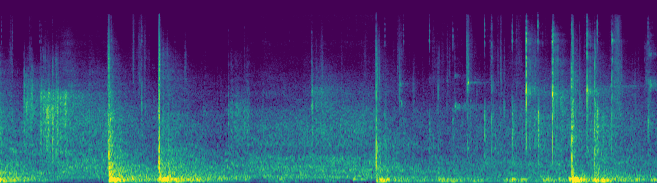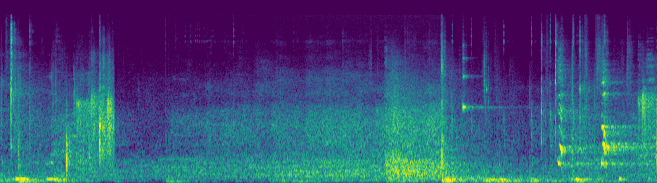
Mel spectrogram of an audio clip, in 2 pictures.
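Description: Table tennis rallies: the ball clicking off the table and the rackets in quick, irregular hits, in a large hall. Two points are played, each followed by a short rise of crowd noise.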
